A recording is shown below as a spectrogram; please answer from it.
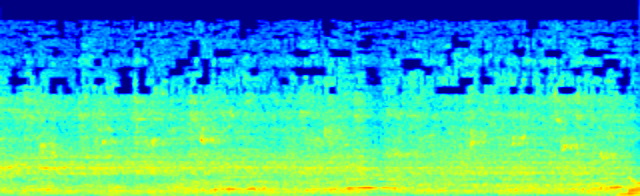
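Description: Live court sound from an indoor basketball game: scattered voices of players and crowd in the gym hall, with ball bounces on the hardwood floor.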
